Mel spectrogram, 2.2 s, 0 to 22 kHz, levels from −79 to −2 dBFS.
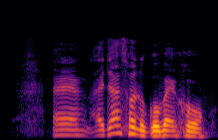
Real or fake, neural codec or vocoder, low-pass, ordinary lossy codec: real; none; 7.2 kHz; AAC, 48 kbps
